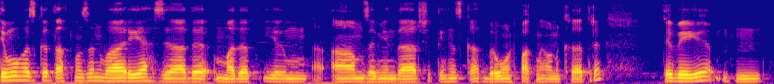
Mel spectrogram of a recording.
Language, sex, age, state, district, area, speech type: Kashmiri, male, 18-30, Jammu and Kashmir, Budgam, urban, spontaneous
